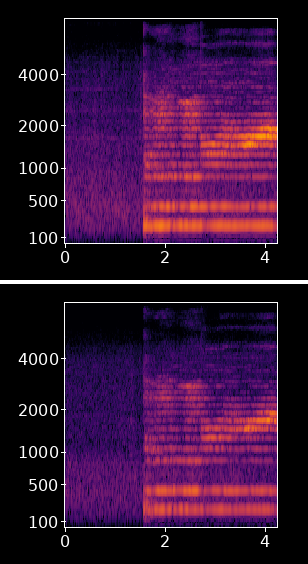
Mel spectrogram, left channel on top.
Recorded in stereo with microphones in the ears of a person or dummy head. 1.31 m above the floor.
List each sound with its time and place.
1.6 s singing: 55° left (ahead or behind), 0.9 m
